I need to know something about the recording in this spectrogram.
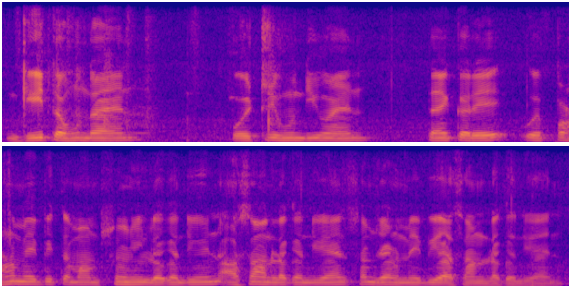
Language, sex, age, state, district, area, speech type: Sindhi, male, 60+, Uttar Pradesh, Lucknow, urban, spontaneous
